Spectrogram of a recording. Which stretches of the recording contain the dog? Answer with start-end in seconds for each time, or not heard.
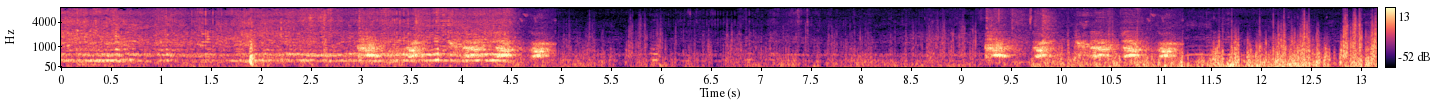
3.0-5.0, 9.2-11.2.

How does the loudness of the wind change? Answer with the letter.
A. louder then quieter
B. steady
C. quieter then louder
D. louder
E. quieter
D.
